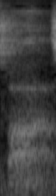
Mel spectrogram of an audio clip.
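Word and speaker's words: Spatz: pontiac event there anyway the name was actually spelled s-p-a-t-z and in german that's pronounced spots so the only thing i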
